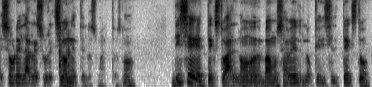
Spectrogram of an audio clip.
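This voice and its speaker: A man giving a Bible class, unhurried and often adding tag questions. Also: mid-range voice, darkish tone. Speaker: Bible teacher.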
